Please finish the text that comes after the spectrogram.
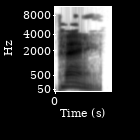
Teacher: those speakers that have a velar nasal for word-final /n/ make pan sound like pang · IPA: ['paŋ]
